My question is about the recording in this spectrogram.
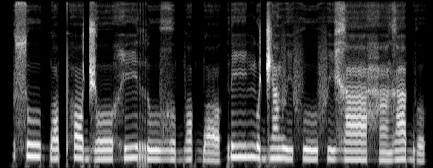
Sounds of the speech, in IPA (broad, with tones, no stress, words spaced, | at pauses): suː˦˨ɡ͡bɔ˨ pʰɔ˦˨d͡ʒoː˨hiː˦ruː˨ ɣʊ˨ bɔ˦ɡ͡bɔ˨ | ɾiː˦ŋʊ˦˨d͡ʒã˦vi˨ fuː˨fi˨ ɣaː˨ hã˨ɣa˦bʊ˨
